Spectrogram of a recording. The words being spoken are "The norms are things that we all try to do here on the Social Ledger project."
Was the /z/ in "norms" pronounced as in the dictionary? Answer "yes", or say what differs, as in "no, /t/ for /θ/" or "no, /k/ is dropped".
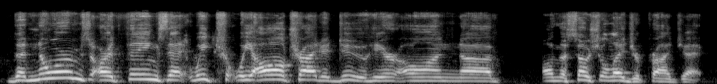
yes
